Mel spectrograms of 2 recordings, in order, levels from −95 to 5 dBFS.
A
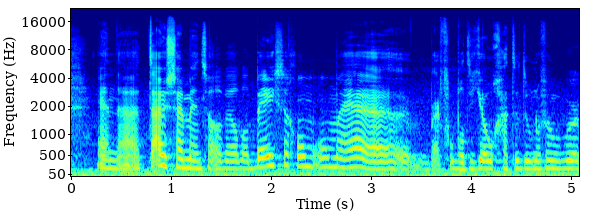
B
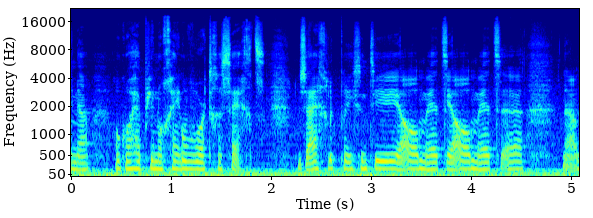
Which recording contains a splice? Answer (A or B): B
